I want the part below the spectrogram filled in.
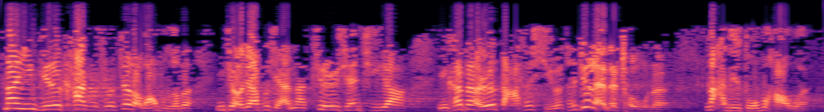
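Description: A man playing a bossy, scheming old mother-in-law with a Northeastern Chinese accent in a folk stage comedy, shrill and nagging. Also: sing-song, rapid-fire, a bit bright, dull audio, slight background noise, full character voice. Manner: shrill, nagging, theatrical wailing. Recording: reverberant stage hall with music.

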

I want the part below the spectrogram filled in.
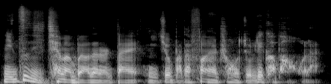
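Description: A man's voice: sits low, rapid-fire, husky. A man voicing a wise, kindly old woman in a storybook retelling, reflective and slightly resigned.

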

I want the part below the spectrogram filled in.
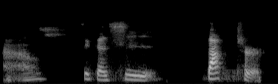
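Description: A woman's voice: medium pitch, slow pace, gravelly, bright, forceful tone, breathy edge, no room sound, muffled recording. A woman tutoring English vocabulary over a video call, patiently correcting pronunciation and encouraging her student. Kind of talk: live online vocabulary lesson.

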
